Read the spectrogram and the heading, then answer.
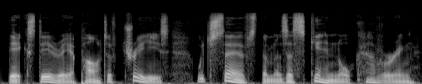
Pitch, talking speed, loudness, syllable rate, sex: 90 Hz, 185 wpm, -21 LUFS, 4.8 syllables/s, male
